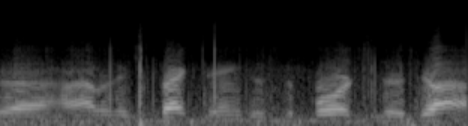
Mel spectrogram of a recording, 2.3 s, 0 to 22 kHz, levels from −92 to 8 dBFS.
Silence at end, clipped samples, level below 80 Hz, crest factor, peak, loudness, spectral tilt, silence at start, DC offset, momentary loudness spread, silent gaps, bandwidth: 0 s; under 0.1%; -56 dBFS; 18 dB; -20 dBFS; -39 LUFS; -7.5 dB/octave; 0 s; under 0.1%; 10 LU; none; 7.2 kHz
